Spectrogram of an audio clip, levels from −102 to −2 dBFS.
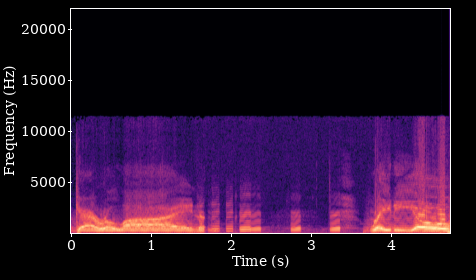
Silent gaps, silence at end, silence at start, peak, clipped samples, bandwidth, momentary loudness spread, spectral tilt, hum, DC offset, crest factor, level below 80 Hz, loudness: none; 0 s; 0.05 s; 0 dBFS; under 0.1%; 9.2 kHz; 22 LU; -7.5 dB/octave; none; 0.1%; 14 dB; -48 dBFS; -13 LUFS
